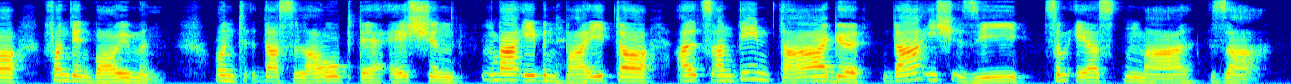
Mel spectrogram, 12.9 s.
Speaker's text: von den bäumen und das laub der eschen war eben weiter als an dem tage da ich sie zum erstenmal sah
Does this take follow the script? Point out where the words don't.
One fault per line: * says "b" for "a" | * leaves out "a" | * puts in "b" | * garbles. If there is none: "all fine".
all fine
